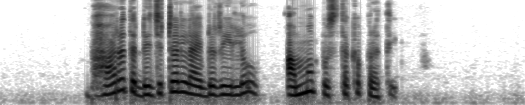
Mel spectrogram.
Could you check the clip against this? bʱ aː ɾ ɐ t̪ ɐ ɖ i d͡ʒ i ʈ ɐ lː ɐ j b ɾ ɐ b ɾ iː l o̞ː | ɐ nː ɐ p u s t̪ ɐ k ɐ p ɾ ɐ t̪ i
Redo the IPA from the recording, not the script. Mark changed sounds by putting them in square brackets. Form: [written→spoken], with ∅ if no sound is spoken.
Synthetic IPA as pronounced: bʱ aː ɾ ɐ t̪ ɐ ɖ i d͡ʒ i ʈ ɐ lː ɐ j b ɾ ɐ [b→∅] ɾ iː l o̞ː | ɐ [nː→mː] ɐ p u s t̪ ɐ k ɐ p ɾ ɐ t̪ i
